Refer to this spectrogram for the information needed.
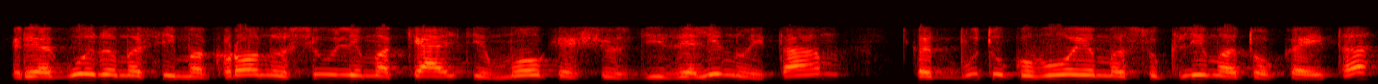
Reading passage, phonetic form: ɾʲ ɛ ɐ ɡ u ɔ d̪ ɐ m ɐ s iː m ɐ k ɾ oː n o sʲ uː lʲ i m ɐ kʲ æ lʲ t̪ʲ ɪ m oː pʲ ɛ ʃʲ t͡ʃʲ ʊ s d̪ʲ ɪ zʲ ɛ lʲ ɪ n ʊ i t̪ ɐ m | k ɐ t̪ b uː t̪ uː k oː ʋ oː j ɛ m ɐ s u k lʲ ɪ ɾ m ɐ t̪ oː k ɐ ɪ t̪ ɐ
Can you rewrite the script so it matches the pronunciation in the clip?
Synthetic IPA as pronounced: ɾʲ ɛ ɐ ɡ u ɔ d̪ ɐ m ɐ s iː m ɐ k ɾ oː n o sʲ uː lʲ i m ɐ kʲ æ lʲ t̪ʲ ɪ m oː kʲ ɛ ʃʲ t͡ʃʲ ʊ s d̪ʲ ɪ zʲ ɛ lʲ ɪ n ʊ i t̪ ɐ m | k ɐ t̪ b uː t̪ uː k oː ʋ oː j ɛ m ɐ s ʊ k lʲ ɪ m ɐ t̪ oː k ɐ ɪ t̪ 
